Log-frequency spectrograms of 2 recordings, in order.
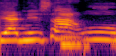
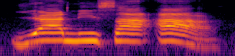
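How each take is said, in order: First: The noun ends with a different vowel. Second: The noun ends with an 'a' vowel. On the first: The speaker calls it wrong. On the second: The speaker calls it right. "Kalau ya itu di fathah"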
